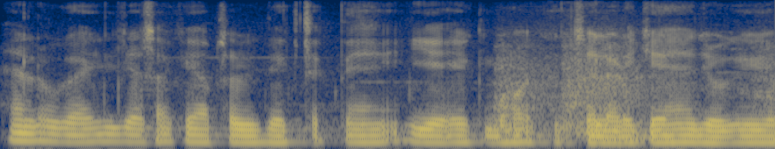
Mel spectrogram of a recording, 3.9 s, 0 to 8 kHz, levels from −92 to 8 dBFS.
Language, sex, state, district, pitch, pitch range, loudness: Hindi, male, Chandigarh, Chandigarh, 95 Hz, 90-95 Hz, -18 LUFS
